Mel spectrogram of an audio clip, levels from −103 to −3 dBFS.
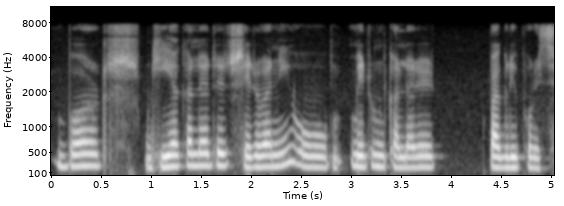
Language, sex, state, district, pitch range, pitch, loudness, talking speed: Bengali, female, West Bengal, Cooch Behar, 205-230 Hz, 220 Hz, -17 LUFS, 105 wpm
